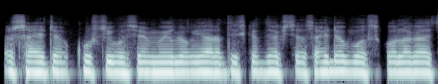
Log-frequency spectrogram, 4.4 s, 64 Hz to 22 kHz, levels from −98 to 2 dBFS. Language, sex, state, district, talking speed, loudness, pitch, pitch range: Bengali, male, West Bengal, Malda, 245 wpm, -13 LUFS, 150 Hz, 145-150 Hz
